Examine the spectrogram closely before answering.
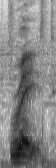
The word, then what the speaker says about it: raised: Pronuncie o A como se fosse um E e não fale o E nessa palavra. Raised, raised. O A aqui tem som de E e você pode conectar com o up.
